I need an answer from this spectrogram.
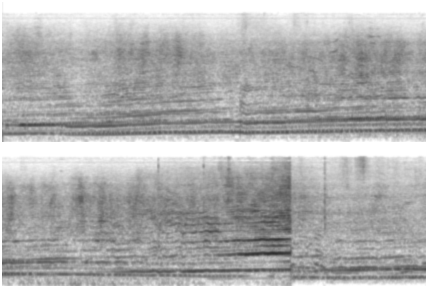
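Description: Racing sport-bike engines running hard as two motorcycles ride a corner, their pitch climbing slowly as they pull through the gears. The sound changes abruptly about seven seconds in.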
